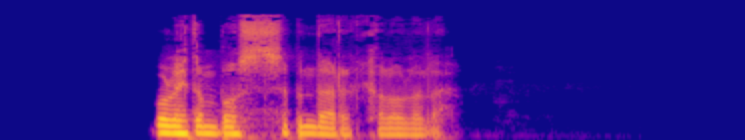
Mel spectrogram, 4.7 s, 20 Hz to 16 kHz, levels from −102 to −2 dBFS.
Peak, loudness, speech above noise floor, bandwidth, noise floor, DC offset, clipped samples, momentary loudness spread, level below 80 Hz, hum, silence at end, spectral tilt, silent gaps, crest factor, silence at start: -2 dBFS; -20 LUFS; over 71 dB; 11.5 kHz; under -90 dBFS; under 0.1%; under 0.1%; 16 LU; -48 dBFS; none; 1.9 s; -6.5 dB/octave; none; 22 dB; 1 s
